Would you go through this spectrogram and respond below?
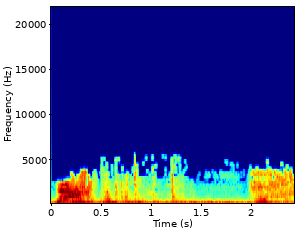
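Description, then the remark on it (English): The unlocked, badly boarded-up old door of an abandoned theatre is shoved open with a grinding, creaking scrape, a few sharp wooden knocks in the middle, and a rough rasping burst at the start and end over low rumble. “The door's not locked. Just badly boarded up.”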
